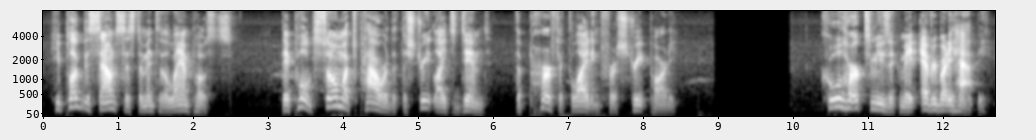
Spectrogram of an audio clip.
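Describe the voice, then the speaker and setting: A man in his fifties hosting a children's read-aloud, speaking expressively with emphatic, deliberate phrasing. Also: fairly low pitch, very animated, sharp tone. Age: 50s.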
